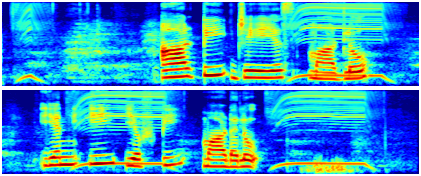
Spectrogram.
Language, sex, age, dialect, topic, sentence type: Kannada, female, 31-35, Dharwad Kannada, banking, question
